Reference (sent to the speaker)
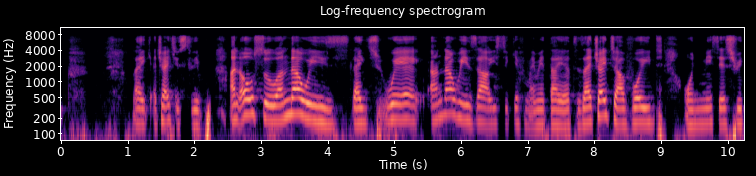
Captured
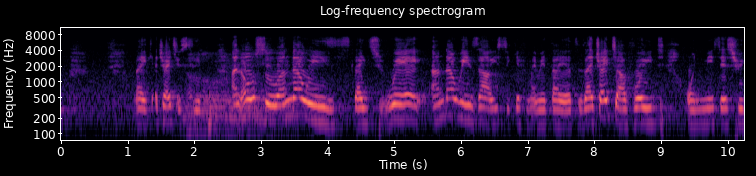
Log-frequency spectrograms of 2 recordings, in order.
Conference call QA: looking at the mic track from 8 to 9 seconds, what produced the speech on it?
echo only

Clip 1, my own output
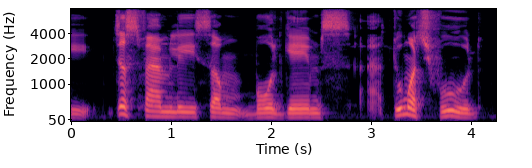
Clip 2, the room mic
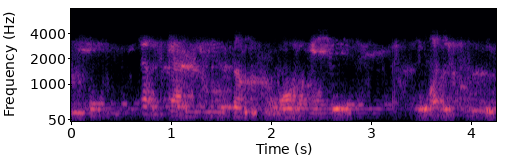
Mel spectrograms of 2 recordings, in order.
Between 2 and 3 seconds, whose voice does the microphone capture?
echo only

